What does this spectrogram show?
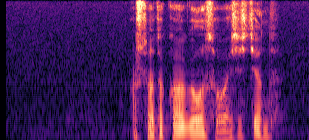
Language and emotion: Russian, neutral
